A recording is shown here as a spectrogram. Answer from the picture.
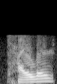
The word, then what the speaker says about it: Tyler: My name is Tyler, T-Y-L-E-R. And I'm with Bank of Cardiff. It's spelled C-A-R-D-I-F-F, as in Frank Frank.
